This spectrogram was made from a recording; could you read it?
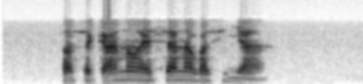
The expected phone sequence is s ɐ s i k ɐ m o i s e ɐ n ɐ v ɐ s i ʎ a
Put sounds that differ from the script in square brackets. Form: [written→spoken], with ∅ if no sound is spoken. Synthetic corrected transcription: [s→θ] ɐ s [i→e] k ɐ [m→n] o [i→e] s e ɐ n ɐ v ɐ s i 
